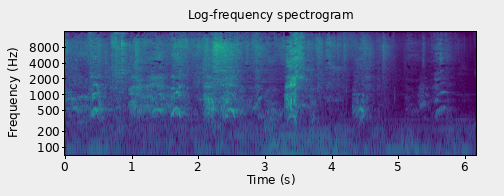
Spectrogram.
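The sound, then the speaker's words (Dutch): A dog, eager to go straight after some men, barks repeatedly in short, excited bursts, with high whining and whimpering between the barks, all over a steady low background hum. “Nou ja, de hond die wilde gelijk die lui pakken.”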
